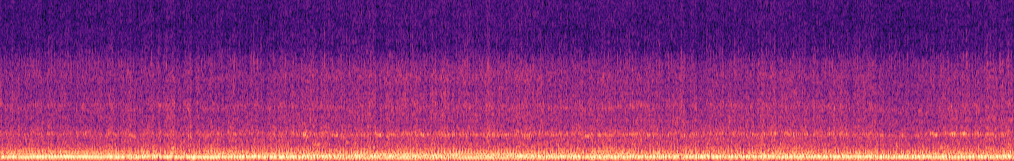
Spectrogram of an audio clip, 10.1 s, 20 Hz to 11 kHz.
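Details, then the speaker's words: 2007 Yamaha R1 inline-four just after an engine rebuild, idling: a steady clean pitch with no ticking or knocking, slightly uneven. The rough idle is blamed on fuel trims while the ECM recalibrates. "Well, no ticking, no crazy noise. The idle was a bit rough, but I'm going to blame that on fuel trims right now."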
